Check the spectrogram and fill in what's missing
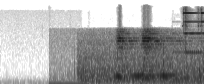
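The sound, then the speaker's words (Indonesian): Busy road traffic at an intersection with traffic lights rises in after a moment of silence, a steady wash of engine and tire noise with car horns tooting briefly a few times near the end. “Teman-teman, itu persimpangan jalan di depan kita.”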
